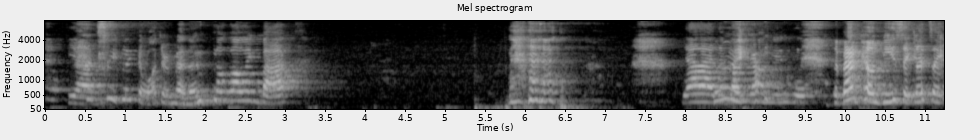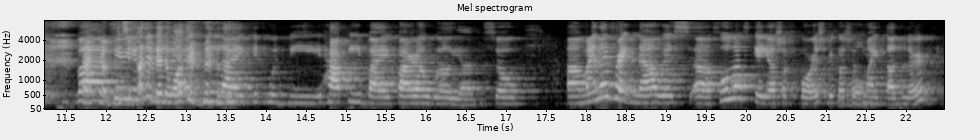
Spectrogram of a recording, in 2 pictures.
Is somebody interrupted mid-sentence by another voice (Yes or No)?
Yes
